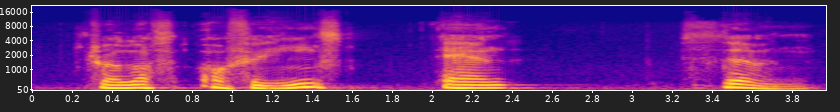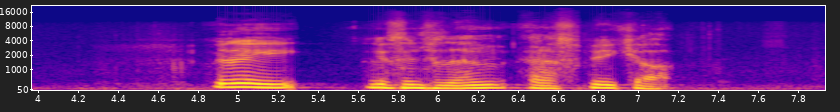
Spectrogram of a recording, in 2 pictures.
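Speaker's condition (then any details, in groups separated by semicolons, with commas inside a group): Down syndrome; congenital, diagnosed at birth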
